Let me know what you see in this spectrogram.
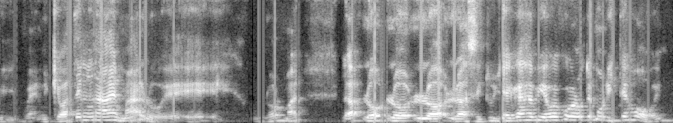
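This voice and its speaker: Lively intonation paired with big swings in loudness. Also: man, high pitch for a man, moderate pace. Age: 60s. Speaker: speech pathology lecturer. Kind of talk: lecture. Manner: hesitant, many fillers and restarts.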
